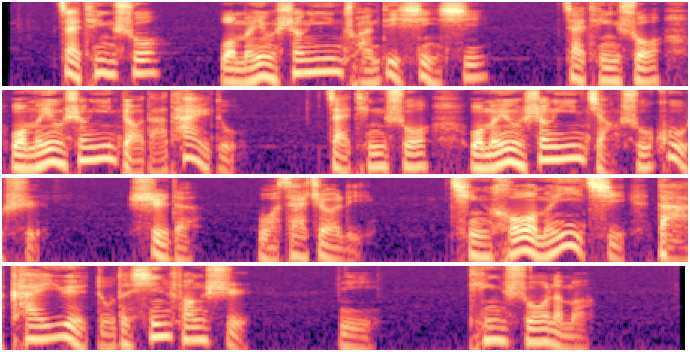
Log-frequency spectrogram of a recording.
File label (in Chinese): 讲述类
